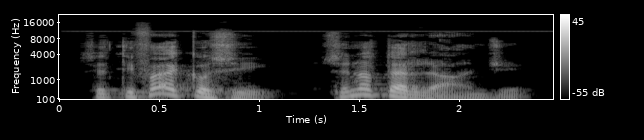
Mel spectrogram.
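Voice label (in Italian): se ti fa, vocabolario dialettale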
